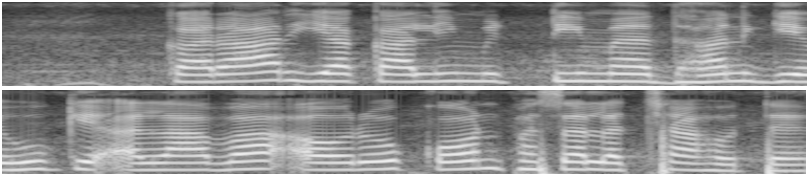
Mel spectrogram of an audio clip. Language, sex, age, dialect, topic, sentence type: Maithili, female, 51-55, Angika, agriculture, question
